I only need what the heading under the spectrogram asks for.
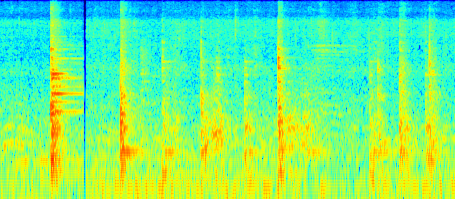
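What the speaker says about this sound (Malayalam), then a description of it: "എല്ലാം കൂടി നല്ലോണം ഒന്ന് വഴറ്റിയെടുത്തുകൊണ്ട് വരാം ഒന്ന് വേകാനായിട്ട് വെച്ച് വയ്ക്കാം ലോ ഫ്ലെയിമിൽ ഇട്ട് കൊടുത്ത് വേവിച്ചെടുക്കാം" Brinjal sautéing in a pan over a low flame for a village-style brinjal chammanthi, with soft sizzling and a series of scraping stirs of a spatula against the pan recurring roughly every second, close and moderately loud, no voices.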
